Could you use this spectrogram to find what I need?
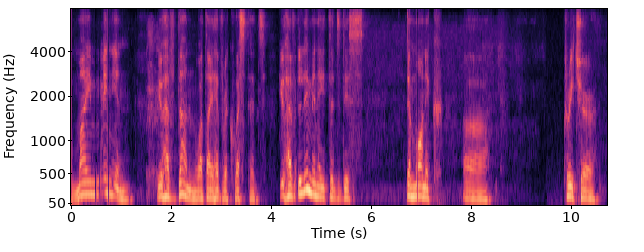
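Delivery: imperious, commanding, called-out tone. Narrator voicing a woman calling out to Gary on his broom, calling out. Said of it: "she calls out to you".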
